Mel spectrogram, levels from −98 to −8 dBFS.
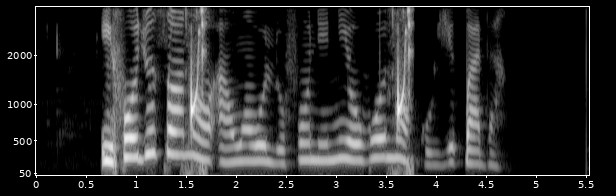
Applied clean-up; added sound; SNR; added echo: classical method log-MMSE.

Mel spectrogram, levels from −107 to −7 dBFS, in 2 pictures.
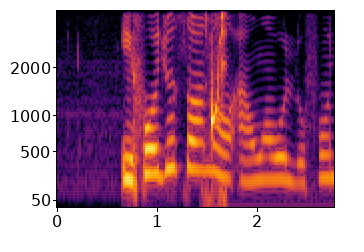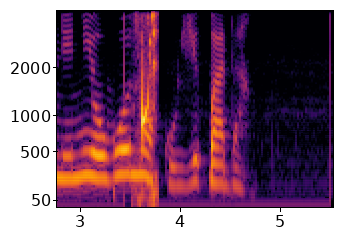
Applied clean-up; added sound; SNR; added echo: none; Drip; 2 dB; none.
